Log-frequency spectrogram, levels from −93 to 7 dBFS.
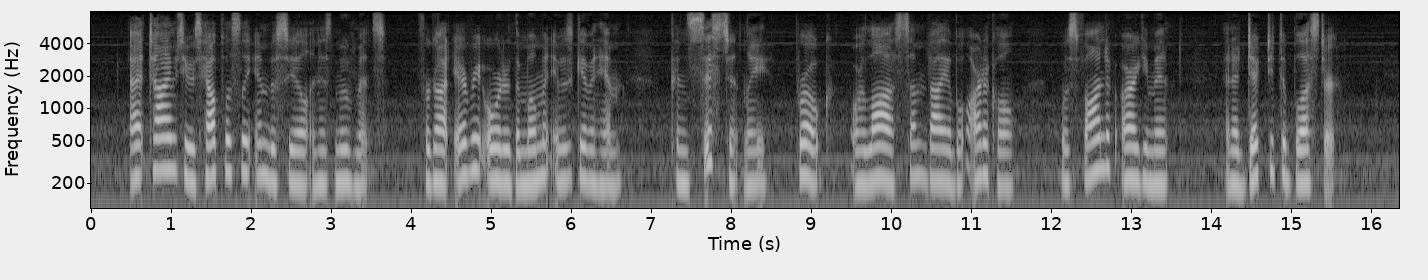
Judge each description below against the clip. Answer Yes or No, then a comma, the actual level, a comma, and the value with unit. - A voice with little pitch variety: Yes, narrow, 2.3 semitones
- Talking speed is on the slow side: Yes, slow, 120 wpm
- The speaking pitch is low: No, high, 210 Hz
